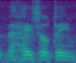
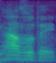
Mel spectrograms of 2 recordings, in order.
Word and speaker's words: Hazeldene: It gives us the Hazeldene Barrow gives us. Sorry, I've been corrected on pronunciation. It should be Hazeldene, which incidentally Hazeldene is Old English for hazel.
